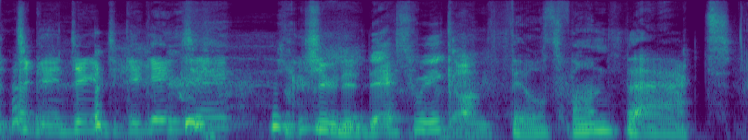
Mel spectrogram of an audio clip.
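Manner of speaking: high, drawn-out announcer tag; show sign-off. Pretend. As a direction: stretch it out like a jingle outro. Mock show sign-off, jingle.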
